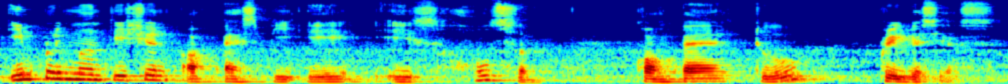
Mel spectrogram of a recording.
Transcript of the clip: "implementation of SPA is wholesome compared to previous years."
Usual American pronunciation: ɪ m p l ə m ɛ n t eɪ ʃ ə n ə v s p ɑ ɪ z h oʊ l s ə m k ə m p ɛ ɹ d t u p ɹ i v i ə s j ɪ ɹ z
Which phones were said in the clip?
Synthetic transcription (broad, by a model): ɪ m p l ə m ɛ n t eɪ ʃ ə n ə f s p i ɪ s h oʊ l s ə m k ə m p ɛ t u p ɹ i v i ə s j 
